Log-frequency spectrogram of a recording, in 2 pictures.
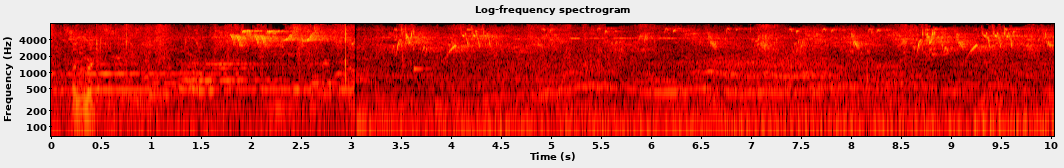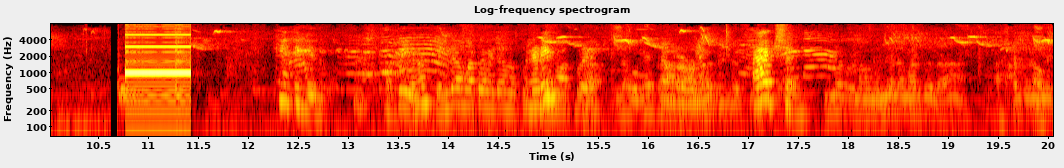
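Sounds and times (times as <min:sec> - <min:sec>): small birds chirping: 0:00.0 - 0:20.0
faint held tones: 0:10.7 - 0:11.4.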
